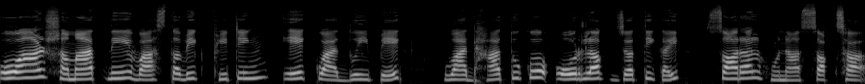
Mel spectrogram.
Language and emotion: Nepali, neutral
